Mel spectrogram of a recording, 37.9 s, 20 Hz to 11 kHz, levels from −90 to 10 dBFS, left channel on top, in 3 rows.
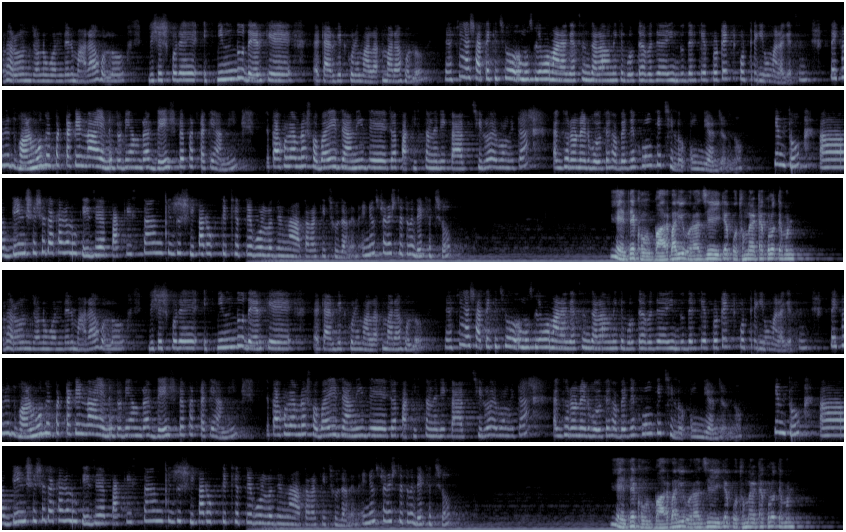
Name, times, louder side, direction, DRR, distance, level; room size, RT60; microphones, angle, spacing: voice 1, 0.0-1.8 2.2-2.9 3.2-6.3 6.6-16.4 16.7-23.7 24.2-32.0, left 2 dB, 20° left, 0.8 m, -34 dB
sound 1, 28.9-36.0, equal, 65° left, 4.0 m, -46 dB
voice 2, 34.4-37.1, left 3 dB, 90° left, 0.9 m, -28 dB
20.5 x 20.0 x 7.5 m
head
